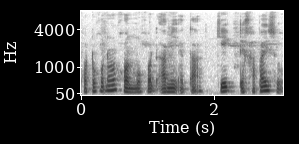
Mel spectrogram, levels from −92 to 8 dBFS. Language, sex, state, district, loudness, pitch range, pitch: Assamese, male, Assam, Sonitpur, -20 LUFS, 120-155 Hz, 130 Hz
